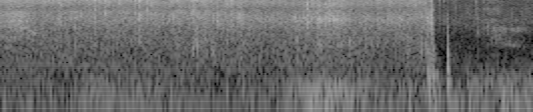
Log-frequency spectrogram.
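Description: Steady rain falls outdoors on a wet day, making a dense continuous hiss that holds throughout and is joined by a brief knock near the end.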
